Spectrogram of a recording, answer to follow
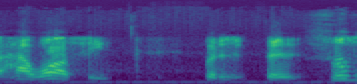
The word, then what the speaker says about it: Hiawassee: Georgia is how I wash we call it Hiwassee but it feels like it would be pronounced Hiawassee I was he yep but anyway we he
